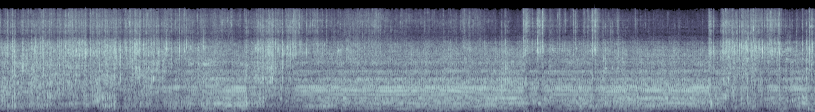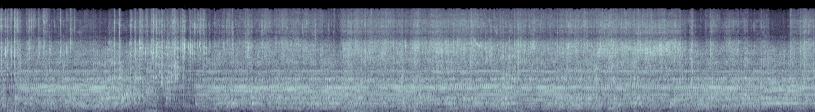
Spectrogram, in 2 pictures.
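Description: Twin-shaft shredder running, its toothed blades crunching and tearing aluminium drink cans over the steady hum of its drive. Short sharp clicks and knocks from the cans breaking come and go throughout.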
